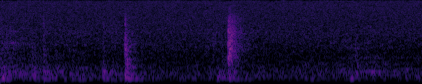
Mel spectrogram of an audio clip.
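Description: Near silence with two faint clicks about half a second apart.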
